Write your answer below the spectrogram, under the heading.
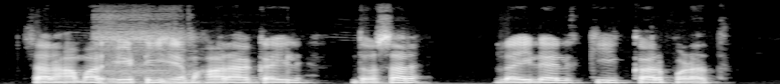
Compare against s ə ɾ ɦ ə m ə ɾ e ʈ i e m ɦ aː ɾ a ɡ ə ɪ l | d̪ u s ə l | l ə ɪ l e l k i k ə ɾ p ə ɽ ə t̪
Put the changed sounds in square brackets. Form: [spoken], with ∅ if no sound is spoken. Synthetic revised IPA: s ə ɾ ɦ ə m ə ɾ e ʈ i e m ɦ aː ɾ a ɡ ə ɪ l | d̪ [o] s ə [ɾ] | l ə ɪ l e l k i k ə ɾ p ə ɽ ə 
